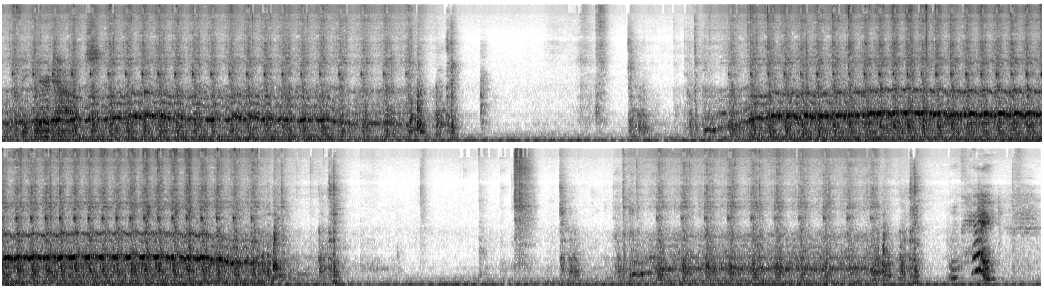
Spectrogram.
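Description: A sewing machine stitches fabric pieces together in steady bursts, a loud whirring hum that runs for several seconds, pauses and starts again three times, with quieter handling noises between the runs.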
